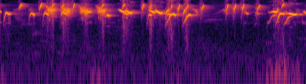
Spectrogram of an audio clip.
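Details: Brief burst of Sooty-headed bulbul song: quick high chirps and sweeping whistled notes, a short lull near the middle, then a rising-and-falling whistled phrase at the end.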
